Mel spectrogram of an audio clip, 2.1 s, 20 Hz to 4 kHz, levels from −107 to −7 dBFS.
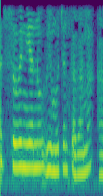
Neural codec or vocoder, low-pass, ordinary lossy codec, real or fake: none; 3.6 kHz; none; real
